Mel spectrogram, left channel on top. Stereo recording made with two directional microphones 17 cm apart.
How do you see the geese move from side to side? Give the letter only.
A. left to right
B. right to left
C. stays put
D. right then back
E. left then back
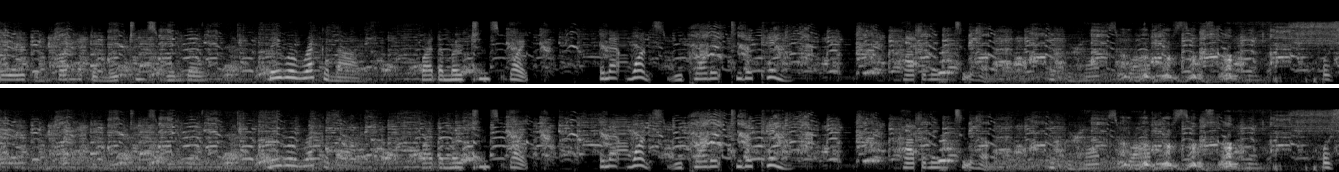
D.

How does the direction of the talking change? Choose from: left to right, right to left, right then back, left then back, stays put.
left to right.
